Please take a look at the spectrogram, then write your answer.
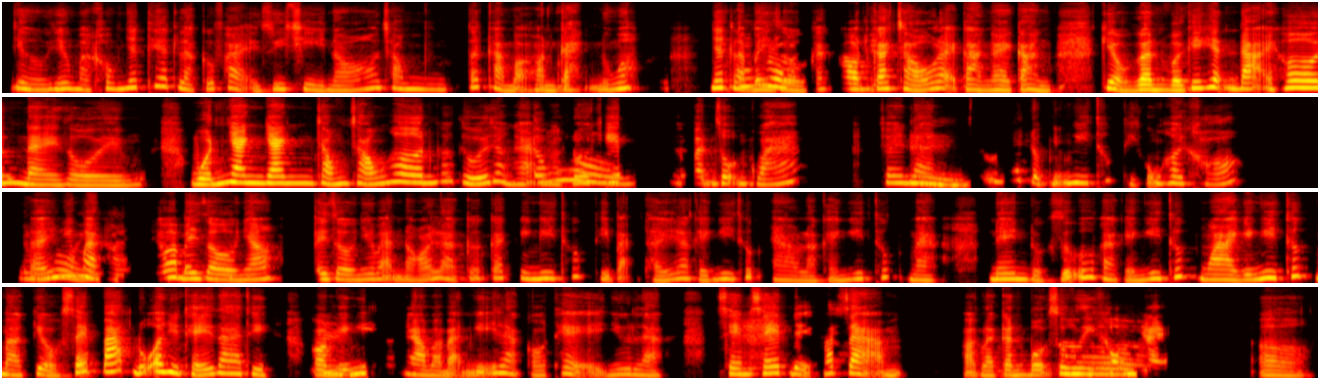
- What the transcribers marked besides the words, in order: other background noise; unintelligible speech; unintelligible speech
- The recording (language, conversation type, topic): Vietnamese, podcast, Nghi thức nhỏ của gia đình bạn trước khi ăn cơm là gì?
- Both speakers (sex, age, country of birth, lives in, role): female, 20-24, Vietnam, Vietnam, guest; female, 35-39, Vietnam, Vietnam, host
